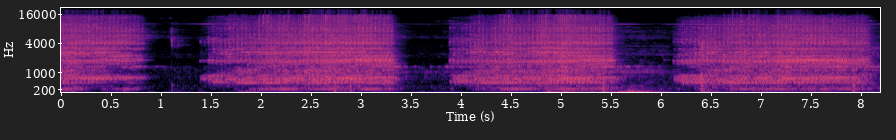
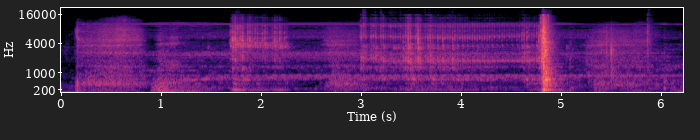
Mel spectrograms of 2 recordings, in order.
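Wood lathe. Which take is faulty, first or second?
second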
